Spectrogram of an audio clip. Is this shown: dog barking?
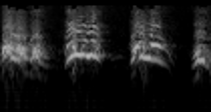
yes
